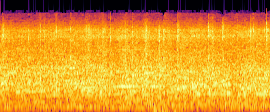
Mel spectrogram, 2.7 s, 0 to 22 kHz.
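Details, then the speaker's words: Tenshodo brass USRA 0-8-0 model steam locomotive creeping at low speed with a steady, harsh, gritty grinding hiss and faint ticks; gear grinding, cause unconfirmed. "you should be able to hear the grinding noise I'm talking about I don't ever run it very fast so it's not really a problem"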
